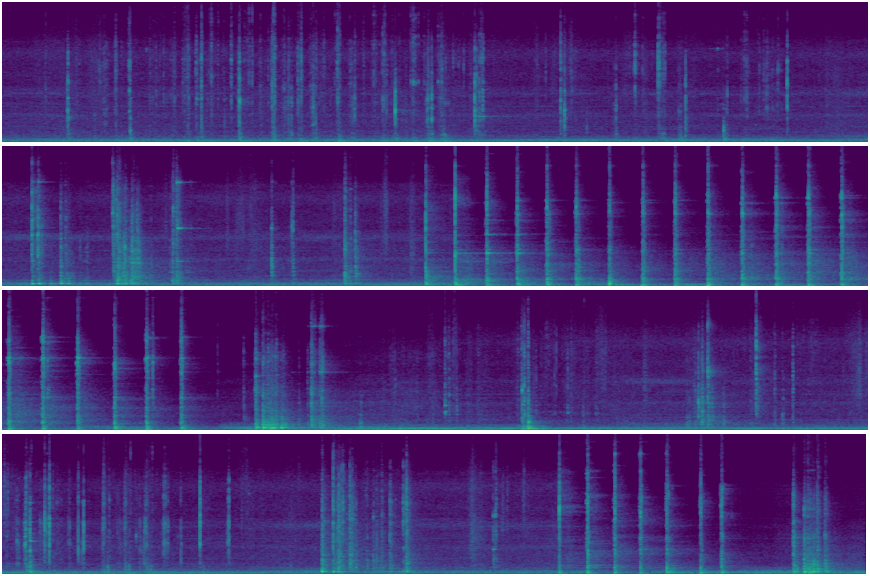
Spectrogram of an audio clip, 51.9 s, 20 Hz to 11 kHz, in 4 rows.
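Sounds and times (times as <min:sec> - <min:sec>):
tools knocking and clanking: 0:02.9 - 0:07.4
hammer striking metal shaft: 0:19.4 - 0:28.9.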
